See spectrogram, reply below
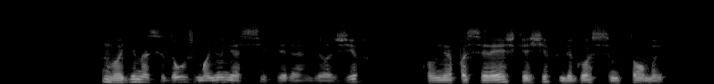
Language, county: Lithuanian, Panevėžys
